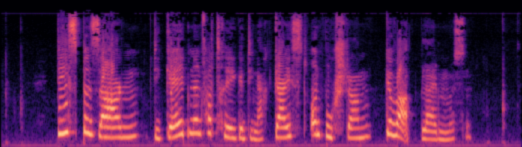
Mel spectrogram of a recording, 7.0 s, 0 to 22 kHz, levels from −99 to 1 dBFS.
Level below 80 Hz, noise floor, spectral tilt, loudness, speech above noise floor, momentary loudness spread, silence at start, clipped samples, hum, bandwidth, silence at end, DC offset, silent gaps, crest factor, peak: -54 dBFS; -53 dBFS; -3.5 dB/octave; -19 LUFS; 34 dB; 11 LU; 0.75 s; under 0.1%; none; 16 kHz; 0.25 s; under 0.1%; none; 14 dB; -6 dBFS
